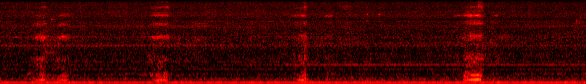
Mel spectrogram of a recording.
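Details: A sleeping one-year-old female Corgi snores softly, with low, rumbling breaths every couple of seconds.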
